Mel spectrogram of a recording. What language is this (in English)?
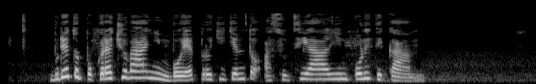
Czech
